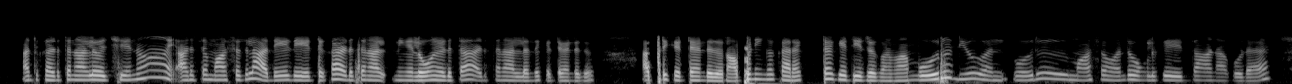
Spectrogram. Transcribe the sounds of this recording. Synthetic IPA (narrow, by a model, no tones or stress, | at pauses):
ʔɐðɯkːɯɐɽɯt̪ːɐnaːlʋɐt͡ʃːɯnaːɐ̰ɽɯt̪ːɐmaːsɐt̪ːɪlɐðeːɖeːʈːɯkːaːɐɽɯt̪ːɐnaːlniːŋɡɐloːnɛɽɯt̪ːaːɐɽɯt̪ːɐnaːlʋɐnd̪ɯkɛʈːɐʋeːɳɖɐðɯ | ʔɐpːɐɽikɛʈːɐʋeːɳɖɐðɯʋɐɾʊ̃ɐpːɐːniːŋɡɐkɐɾɛk̚ʈaːkeːʈːɪjɪʈːɾɯkːɐɳɯ̃maːmɔɾɯɖjuːʋɐnd̪ɔɾɯmaːsɐ̃ʋɐnd̪ɯʊŋɡɐɭɯkːɯɪðɐaːnaːkuːɽɐ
